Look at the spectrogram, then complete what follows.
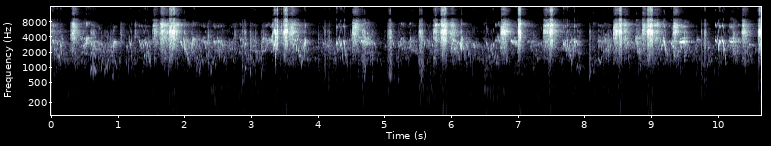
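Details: Many birds in New York chirp without stopping, rapid sharp tweets and scratchy squawks layered into a steady chatter that swells in louder pulses about every one to two seconds.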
